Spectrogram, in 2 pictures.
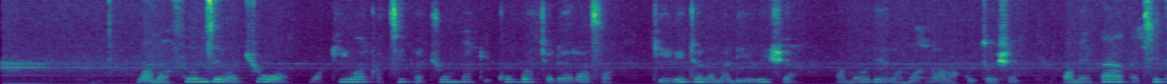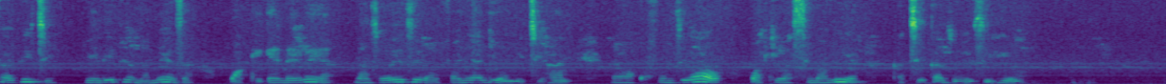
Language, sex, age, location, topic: Swahili, female, 25-35, Dar es Salaam, education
